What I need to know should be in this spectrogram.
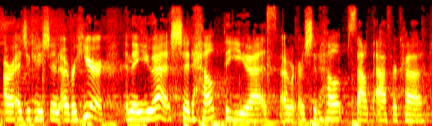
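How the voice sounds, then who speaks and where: A young woman giving a poised but halting pageant answer onstage. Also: mid-range voice, steady tone. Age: young adult. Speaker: pageant contestant. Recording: echoey hall, music behind.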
